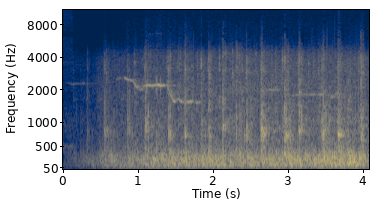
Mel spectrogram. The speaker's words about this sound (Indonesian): Kita pulang naik delman aja yuk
